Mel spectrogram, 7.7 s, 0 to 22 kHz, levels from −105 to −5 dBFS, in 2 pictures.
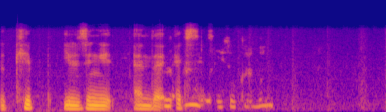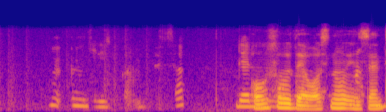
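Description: From 1.64 to 2.23 s the speech dips in patches totalling about 300 ms, falling by roughly 10 dB at worst. This is speech suppressed in double talk, likely the echo canceller attenuating the near talker while the far side was also speaking.

Inside that span, from 1.99 to 2.07 s, a faint echo leak appears: a copy of the speech delayed by 221 ms, around 25 dB below the direct sound. The likely cause is loudspeaker pickup that the canceller failed to remove and sent back down the line.

At 6.6 to 6.66 s the same 221 ms echo returns much more clearly, only about 10 dB under the speech, as a short delayed scrap.

From 6.73 s to the end the speech is suppressed in double talk again, pulled down by roughly 15 dB at its deepest.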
